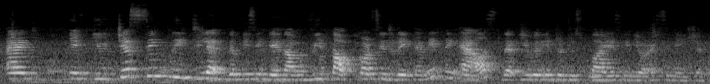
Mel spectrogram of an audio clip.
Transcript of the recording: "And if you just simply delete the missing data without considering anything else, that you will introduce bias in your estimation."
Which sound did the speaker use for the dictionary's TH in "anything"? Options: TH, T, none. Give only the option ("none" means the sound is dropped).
T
